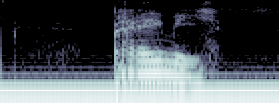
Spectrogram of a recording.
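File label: "premie", Dutch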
